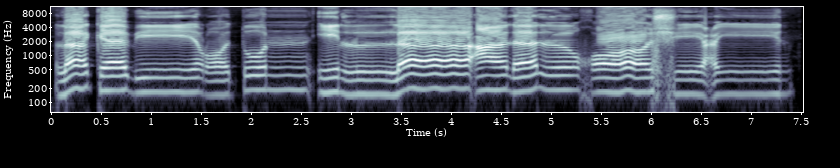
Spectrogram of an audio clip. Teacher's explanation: Kemudian pada lafal tun illa di sini ada izhar halqi, yaitu suara tanwinnya harus dibaca dengan jelas karena ketemu dengan huruf hamzah. Dan ini kita namakan dengan izhar halqi.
